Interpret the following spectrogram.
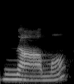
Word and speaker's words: Namen: Nama, you see the name spelling is the same, but the pronunciation is Nama.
